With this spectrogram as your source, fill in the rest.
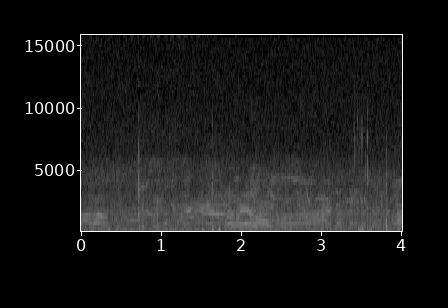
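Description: A football is kicked and thumps on a grass field.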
